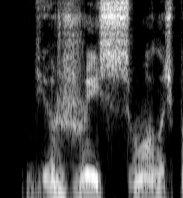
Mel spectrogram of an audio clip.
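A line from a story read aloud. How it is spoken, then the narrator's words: Hissed through teeth. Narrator (Russian): прошипел я сквозь зубы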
